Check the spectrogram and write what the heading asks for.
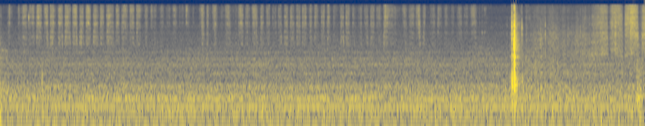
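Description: A paintbrush stroking thinned acrylic paint onto a sculpted broom handle, heard as faint, rapid, scratchy brushing. A single sharp click comes about eight and a half seconds in.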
